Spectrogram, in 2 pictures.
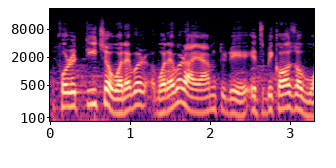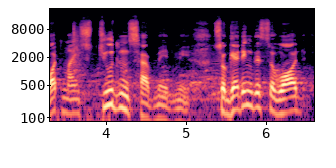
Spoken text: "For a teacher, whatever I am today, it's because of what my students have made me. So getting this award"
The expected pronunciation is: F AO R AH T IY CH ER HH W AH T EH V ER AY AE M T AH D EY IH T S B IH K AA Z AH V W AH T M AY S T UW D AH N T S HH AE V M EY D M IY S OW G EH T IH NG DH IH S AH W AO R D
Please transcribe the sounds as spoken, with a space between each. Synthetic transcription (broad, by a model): F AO R AH T IY CH ER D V AH T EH V ER AY AE M T AH D EY IH T S B IH K AA Z AH V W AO T M AY S T UW D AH N T S HH AE V M EY D M IY S OW G EH T IH NG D IH S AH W AO R D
